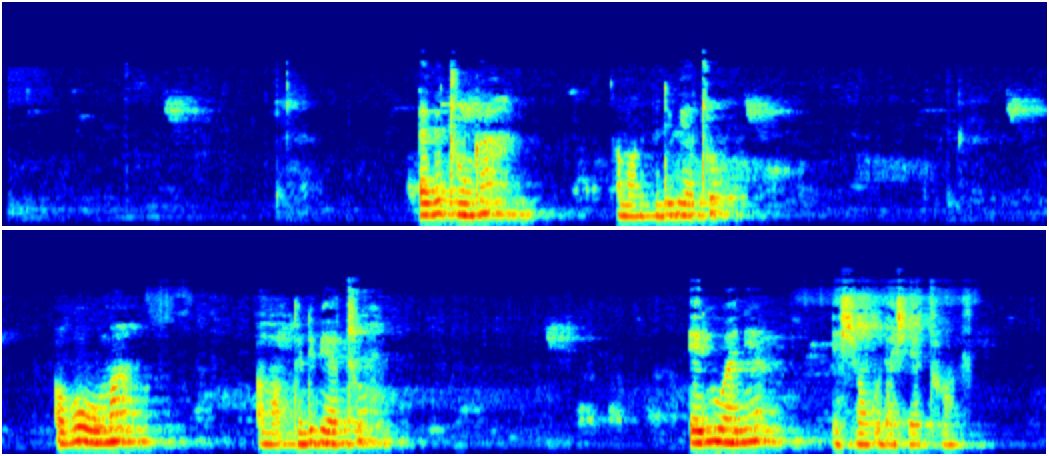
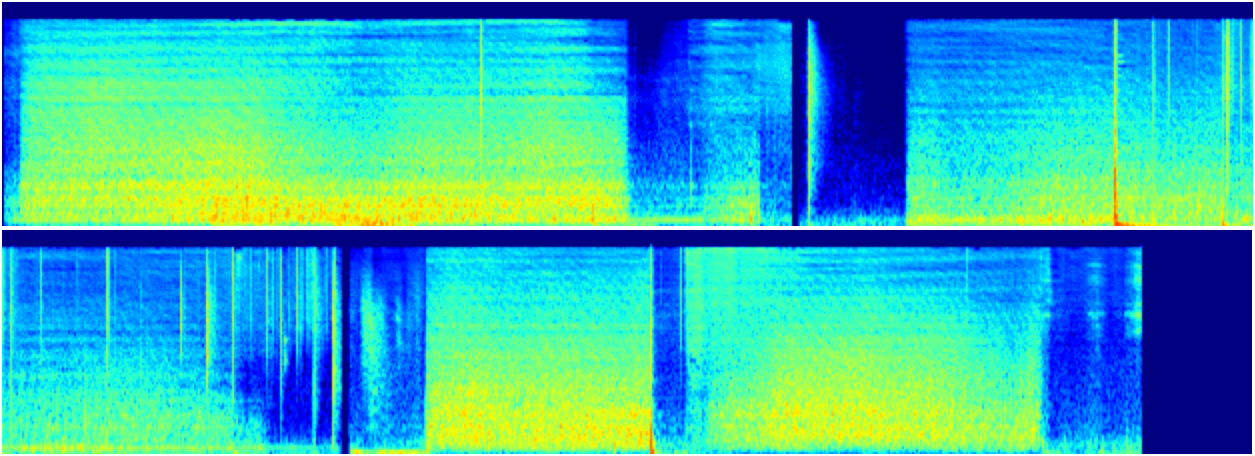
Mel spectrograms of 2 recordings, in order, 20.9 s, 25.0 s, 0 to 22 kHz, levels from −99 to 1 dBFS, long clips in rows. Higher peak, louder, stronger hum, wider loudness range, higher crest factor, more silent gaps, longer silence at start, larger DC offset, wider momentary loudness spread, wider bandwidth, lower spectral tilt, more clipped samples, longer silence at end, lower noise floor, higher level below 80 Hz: about the same, -2 dBFS vs -2 dBFS; first, -19 LUFS vs -29 LUFS; neither; about the same, 9 LU vs 10 LU; second, 22 dB vs 28 dB; second, none vs 7.90-7.97 s, 15.91-15.96 s; first, 4.15 s vs 0.05 s; neither; first, 21 LU vs 15 LU; second, 7.6 kHz vs 16 kHz; first, -6 dB/octave vs -4.5 dB/octave; neither; second, 0.85 s vs 1.1 s; first, -79 dBFS vs -61 dBFS; second, -68 dBFS vs -40 dBFS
